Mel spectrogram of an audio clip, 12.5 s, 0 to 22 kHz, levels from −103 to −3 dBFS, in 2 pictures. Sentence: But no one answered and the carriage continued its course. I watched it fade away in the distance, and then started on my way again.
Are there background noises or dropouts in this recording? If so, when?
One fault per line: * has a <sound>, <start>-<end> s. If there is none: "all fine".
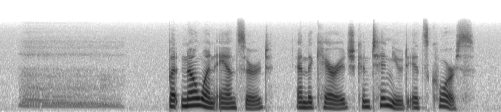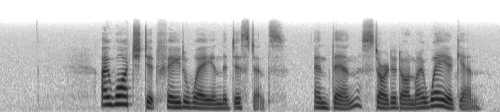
* has a sigh, 0.2-1.6 s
